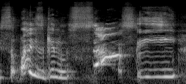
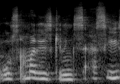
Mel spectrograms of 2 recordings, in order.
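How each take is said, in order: First: Hammed-up sassy singsong; exaggerated sass. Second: Quick, quiet sassy aside; understated sassy quip; sassy remark. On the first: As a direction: stretch out SASSY, pitched way up. Repeats her sassy reaction, exaggerated. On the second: Retold or imitated. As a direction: toss it off quickly and softly. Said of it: "I was like".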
